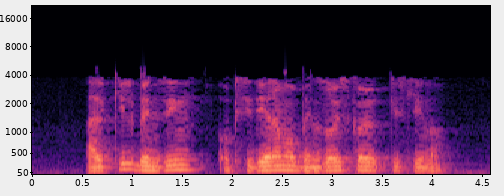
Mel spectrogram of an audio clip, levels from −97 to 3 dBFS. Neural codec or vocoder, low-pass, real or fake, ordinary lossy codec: autoencoder, 48 kHz, 128 numbers a frame, DAC-VAE, trained on Japanese speech; 19.8 kHz; fake; AAC, 16 kbps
